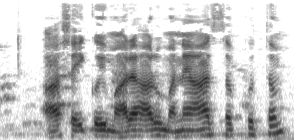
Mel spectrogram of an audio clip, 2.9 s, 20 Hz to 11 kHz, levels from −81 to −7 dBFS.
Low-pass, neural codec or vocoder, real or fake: 9.9 kHz; none; real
